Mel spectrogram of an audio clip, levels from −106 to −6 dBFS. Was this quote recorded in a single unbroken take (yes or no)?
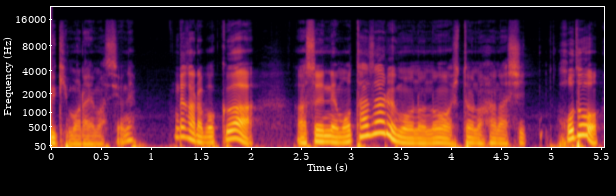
yes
